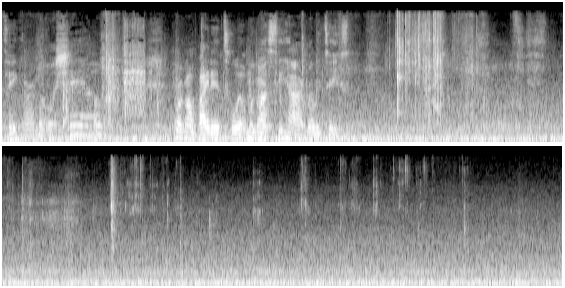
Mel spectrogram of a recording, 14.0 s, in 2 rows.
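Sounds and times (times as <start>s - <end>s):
crunchy chewing: 4.8s - 13.0s.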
